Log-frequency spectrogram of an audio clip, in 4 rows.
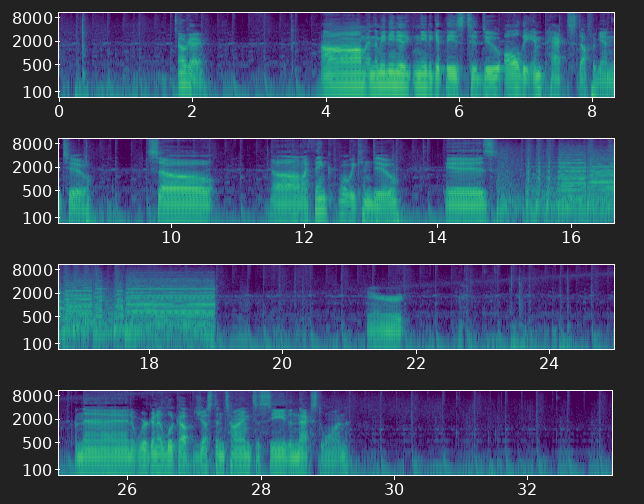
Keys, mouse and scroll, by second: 0.2 space, 4.9 click, 6.3 right click, 8.3 shift+right click, 11.9 right click, 13.3 ctrl+Tab, 14.6-22.7 drag, 23.0 click, 23.5 space, 24.3 space, 27.9-31.0 drag, 32.4-33.2 drag.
